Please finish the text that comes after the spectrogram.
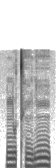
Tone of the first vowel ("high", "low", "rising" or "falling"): falling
